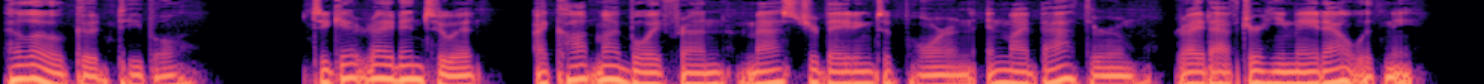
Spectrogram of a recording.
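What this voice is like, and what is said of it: Nice storyteller narrator voice. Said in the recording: “Should I do it in a nice narrator voice?”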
